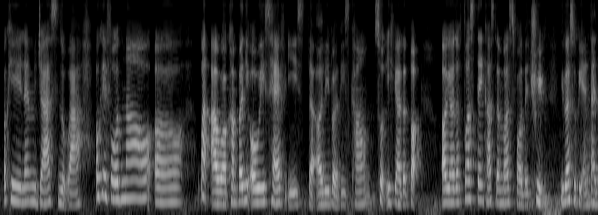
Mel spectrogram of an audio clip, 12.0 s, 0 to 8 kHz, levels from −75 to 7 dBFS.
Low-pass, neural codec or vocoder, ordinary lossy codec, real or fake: none; codec, 16 kHz, about 1 kbps, DyCAST, with the encoder's durations; none; fake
